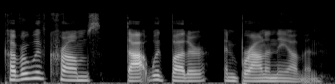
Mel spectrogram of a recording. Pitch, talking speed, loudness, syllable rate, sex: 180 Hz, 195 wpm, -21 LUFS, 4.9 syllables/s, female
